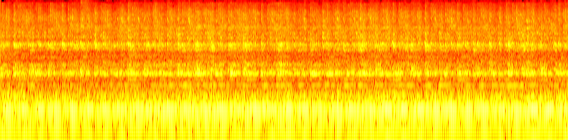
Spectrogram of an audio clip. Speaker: it's sounding pretty good I think it's ready for the trip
